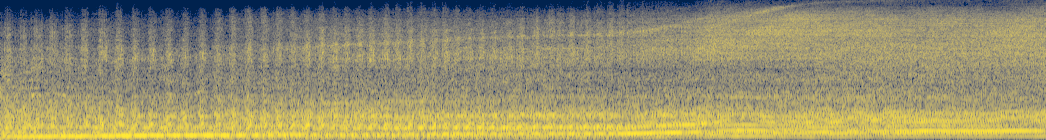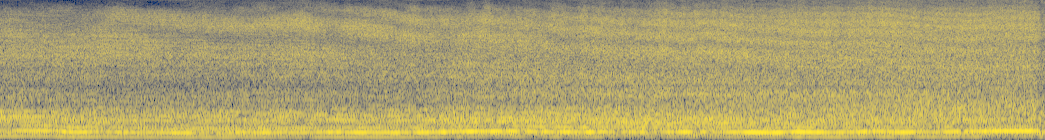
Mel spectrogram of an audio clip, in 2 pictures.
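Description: John Deere pro stock pulling tractor's turbocharged diesel engine running flat out under load as it drags a weight-transfer sled. A high whine rises about a third of the way in and holds over the steady engine note, and the sound drops off suddenly at the end.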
